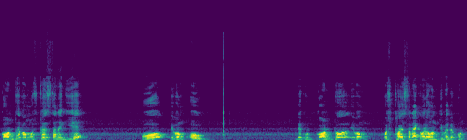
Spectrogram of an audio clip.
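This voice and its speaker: A man's voice: sits high, moderate pace, pauses often, a bit bright, echoey room, a little hiss or hum, low-quality recording. A man teaching pronunciation in an online class, patiently demonstrating sounds one at a time.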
